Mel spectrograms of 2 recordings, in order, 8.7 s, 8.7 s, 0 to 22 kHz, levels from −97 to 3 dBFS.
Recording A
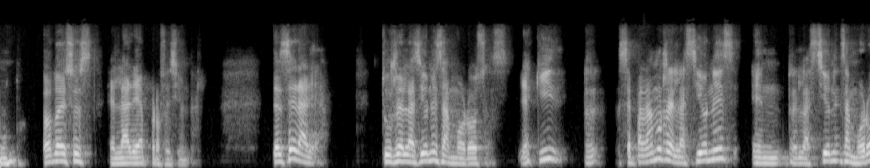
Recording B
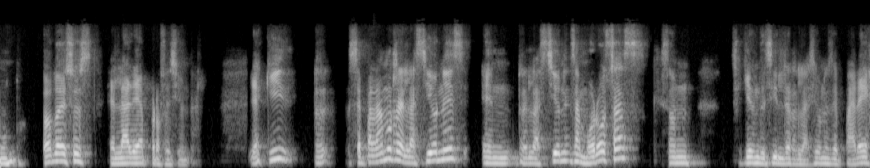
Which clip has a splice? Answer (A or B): B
